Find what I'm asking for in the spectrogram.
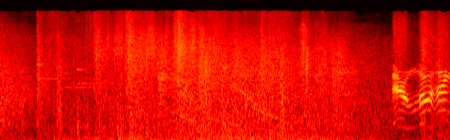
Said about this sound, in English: I'm kind of shooting point blank at this point.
